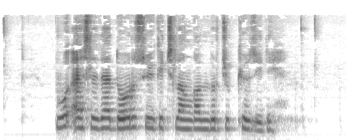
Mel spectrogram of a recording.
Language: Uyghur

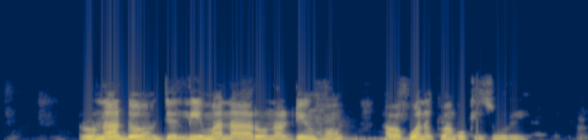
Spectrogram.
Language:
Swahili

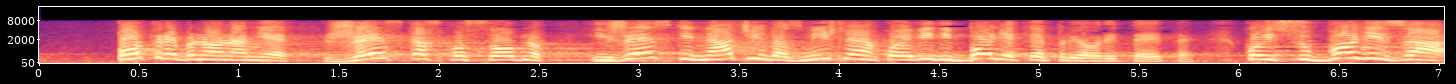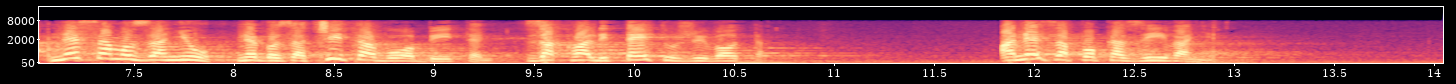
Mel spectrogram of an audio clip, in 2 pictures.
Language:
Croatian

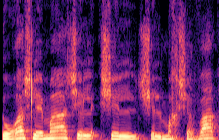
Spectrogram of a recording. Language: Hebrew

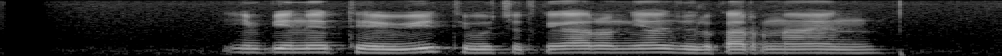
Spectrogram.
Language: Javanese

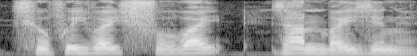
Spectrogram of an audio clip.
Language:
Bodo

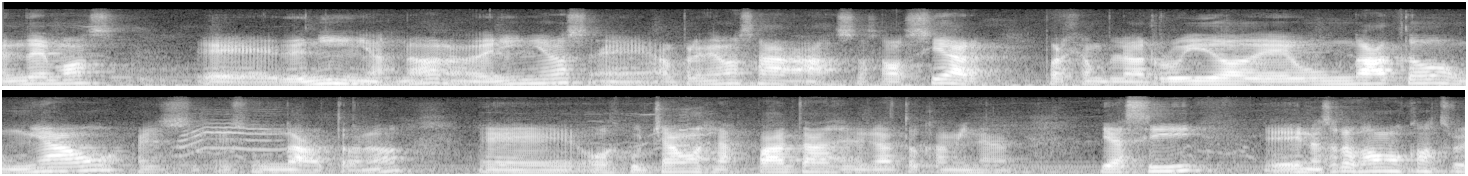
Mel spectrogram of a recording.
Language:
Spanish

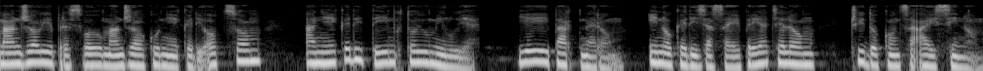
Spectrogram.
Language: Slovak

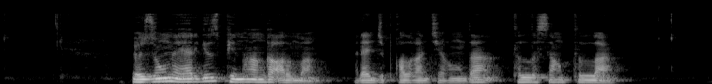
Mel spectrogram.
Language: Uyghur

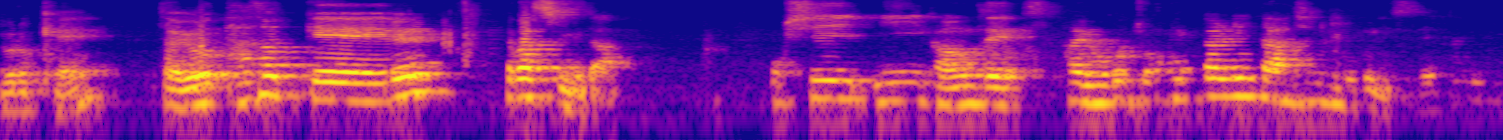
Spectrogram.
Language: Korean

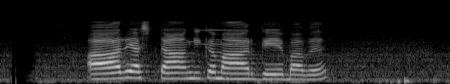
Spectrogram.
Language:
Sinhala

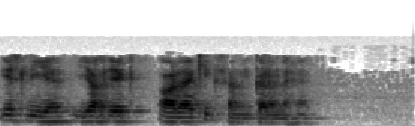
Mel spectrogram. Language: Hindi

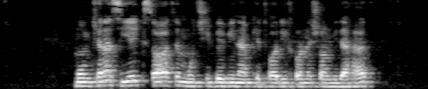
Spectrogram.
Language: Persian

